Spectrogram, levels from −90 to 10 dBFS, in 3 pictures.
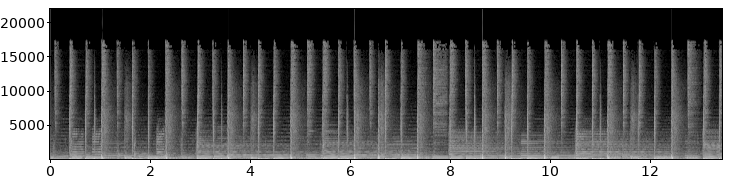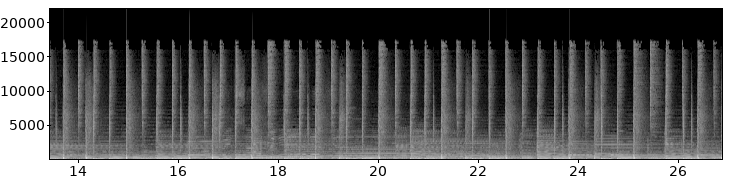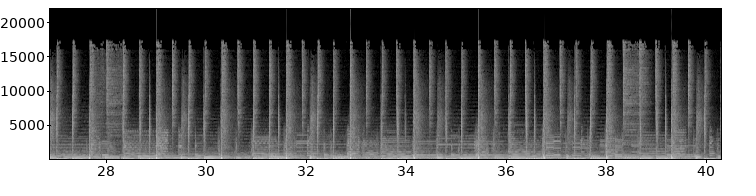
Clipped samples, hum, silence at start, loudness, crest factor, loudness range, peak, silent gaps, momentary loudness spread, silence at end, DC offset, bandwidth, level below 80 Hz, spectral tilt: under 0.1%; none; 0 s; -20 LUFS; 18 dB; 1 LU; 0 dBFS; none; 6 LU; 0 s; under 0.1%; 17.5 kHz; -22 dBFS; -5 dB/octave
